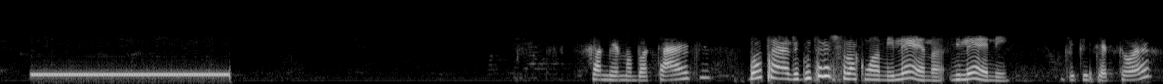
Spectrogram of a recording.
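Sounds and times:
steady mid-pitched telephone line tone while a call is transferred: 0.3s - 2.4s
speech: 5.9s - 11.6s.

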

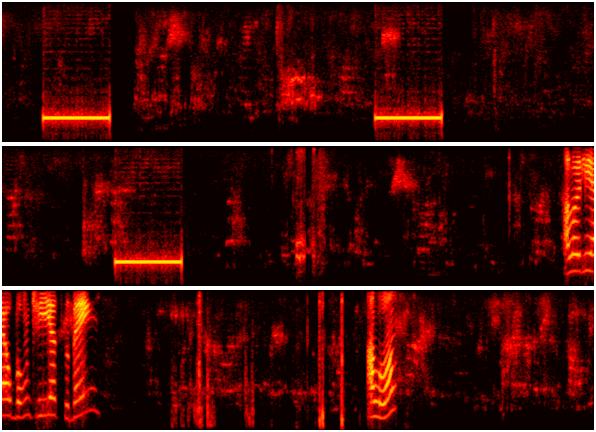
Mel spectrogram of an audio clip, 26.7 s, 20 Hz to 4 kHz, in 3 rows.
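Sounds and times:
ringback tone of an outgoing telephone call: 0.6s - 1.7s, 5.6s - 6.6s, 10.6s - 11.6s
speech: 17.4s - 19.3s, 23.3s - 23.8s.

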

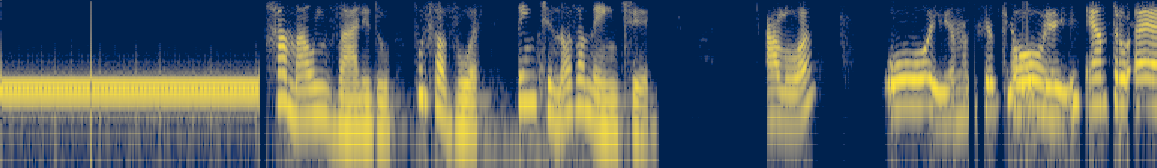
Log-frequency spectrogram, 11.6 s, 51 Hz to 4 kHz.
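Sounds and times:
steady telephone tone during a call transfer: 0.0s - 2.6s
speech: 2.8s - 6.6s, 7.6s - 8.2s, 8.8s - 11.5s.

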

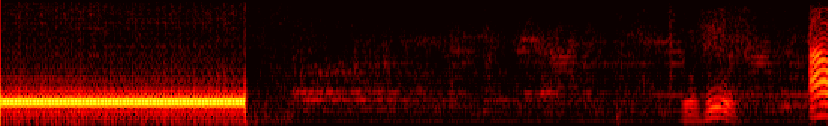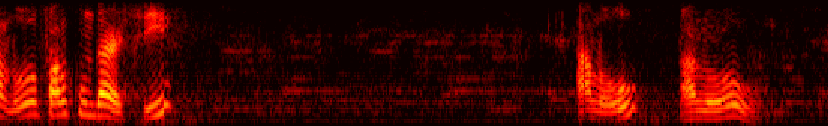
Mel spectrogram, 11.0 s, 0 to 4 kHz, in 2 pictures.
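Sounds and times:
ringback tone of an outgoing telephone call: 0.0s - 1.6s
speech: 5.4s - 6.8s, 9.4s - 11.0s.

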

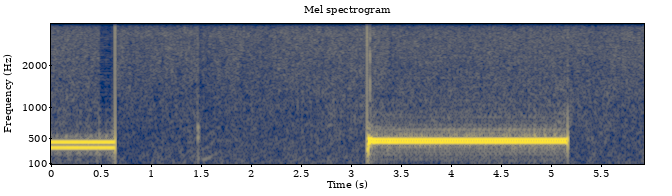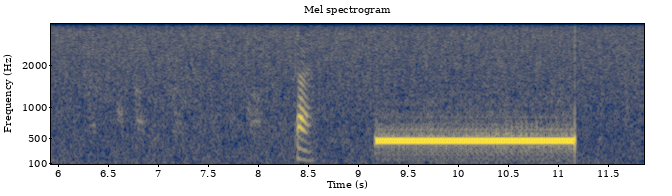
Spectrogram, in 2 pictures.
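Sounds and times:
steady telephone line tone during a call transfer: 0.0s - 0.7s, 3.2s - 5.2s, 9.2s - 11.2s.

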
